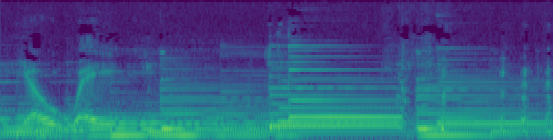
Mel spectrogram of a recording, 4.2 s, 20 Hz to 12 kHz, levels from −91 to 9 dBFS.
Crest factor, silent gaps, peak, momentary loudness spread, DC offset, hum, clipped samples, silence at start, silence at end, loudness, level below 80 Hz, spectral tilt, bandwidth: 14 dB; none; -12 dBFS; 6 LU; under 0.1%; none; under 0.1%; 0 s; 0 s; -27 LUFS; -62 dBFS; -9 dB/octave; 11 kHz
